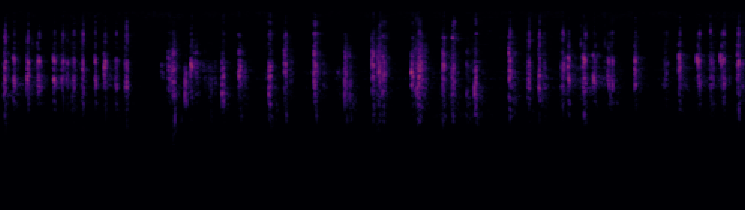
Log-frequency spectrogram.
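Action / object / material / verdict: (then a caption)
tap / plastic membrane computer keyboard / plastic / none. Both hands type rapidly with the fingertips on a black plastic membrane keyboard with red accent keys, resting on a wooden desk. The key presses make a quick run of short, bright, dry clicks with almost no low end, with a brief pause just after the first second.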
